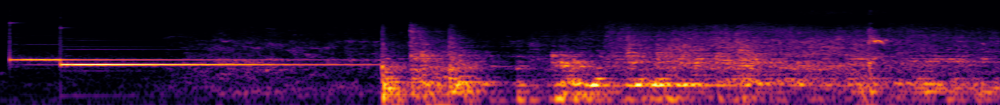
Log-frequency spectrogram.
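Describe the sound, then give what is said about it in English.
A doorbell rings as a sound effect for a cosmetics saleswoman calling at the door, holding a bright, sustained chime for several seconds. A sudden thud cuts it off, followed by loud, busy clattering and rumbling noise through to the end. “That was the Avon lady calling at a very inconvenient moment.”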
